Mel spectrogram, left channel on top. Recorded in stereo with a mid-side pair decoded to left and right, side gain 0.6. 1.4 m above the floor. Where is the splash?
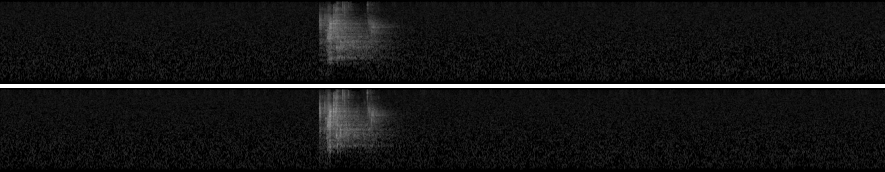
35° right, 2 m.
